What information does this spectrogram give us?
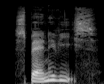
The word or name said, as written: spandevis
